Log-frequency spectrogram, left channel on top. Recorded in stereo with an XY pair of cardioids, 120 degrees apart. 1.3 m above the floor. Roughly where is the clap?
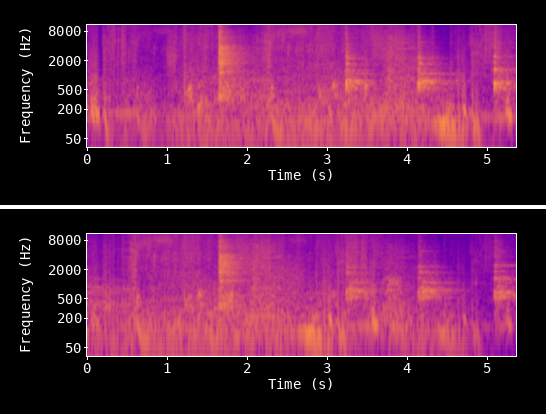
Ahead left.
